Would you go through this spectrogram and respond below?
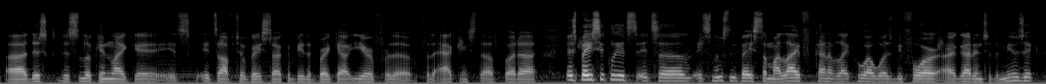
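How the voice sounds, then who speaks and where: Gravelly-edged, clear-voiced American man chatting. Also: mid-range voice, fast, hardly any pauses, a little mellow. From Sacramento, California, USA. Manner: earnest, rambling, often adds "you know what I mean". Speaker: guest musician and promoter. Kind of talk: casual radio interview chat. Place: radio station studio.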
